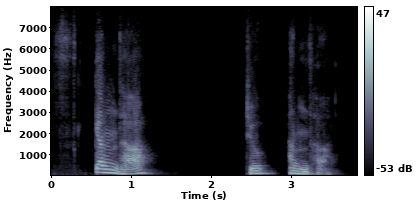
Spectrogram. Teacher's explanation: The consonant cluster, the sk, has broken down now in Pali into a single consonant, but because of the presence of the S, that's the loss of the S is kind of compensated for by aspirating the consonant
